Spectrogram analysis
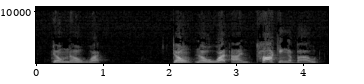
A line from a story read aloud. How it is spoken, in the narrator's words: Frank sputtered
